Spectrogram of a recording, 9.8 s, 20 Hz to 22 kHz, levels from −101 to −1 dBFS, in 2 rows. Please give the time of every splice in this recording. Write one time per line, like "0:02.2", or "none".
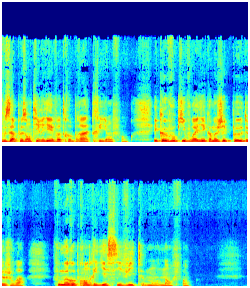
none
